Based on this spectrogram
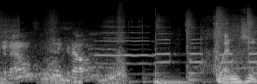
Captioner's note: text whooshing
